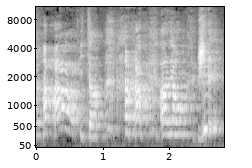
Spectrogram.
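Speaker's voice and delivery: laughing through the words, slowed; nervous giggles breaking the swear; real nervous laughter. Real, not acted. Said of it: "Je ris, c'est nerveux là".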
